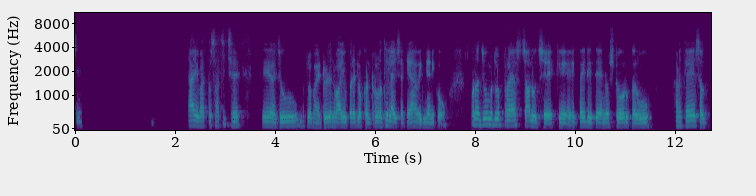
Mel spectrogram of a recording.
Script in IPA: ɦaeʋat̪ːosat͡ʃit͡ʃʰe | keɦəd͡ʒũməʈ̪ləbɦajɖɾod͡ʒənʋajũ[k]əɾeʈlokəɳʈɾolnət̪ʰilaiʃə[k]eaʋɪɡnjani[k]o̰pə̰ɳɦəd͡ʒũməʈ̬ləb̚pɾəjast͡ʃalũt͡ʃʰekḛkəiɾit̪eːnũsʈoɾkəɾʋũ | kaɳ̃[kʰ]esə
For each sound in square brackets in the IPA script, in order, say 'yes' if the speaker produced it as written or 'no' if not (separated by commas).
no, yes, yes, no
